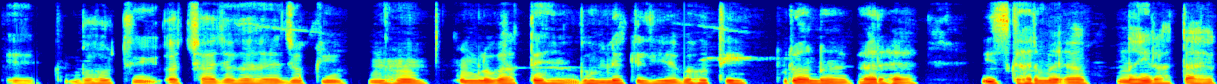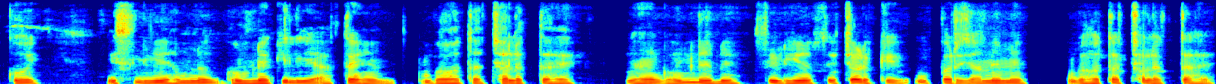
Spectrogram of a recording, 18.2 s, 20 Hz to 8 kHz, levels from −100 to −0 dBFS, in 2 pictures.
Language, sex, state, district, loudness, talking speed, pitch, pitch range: Hindi, male, Bihar, Lakhisarai, -21 LUFS, 180 wpm, 125 Hz, 120-130 Hz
